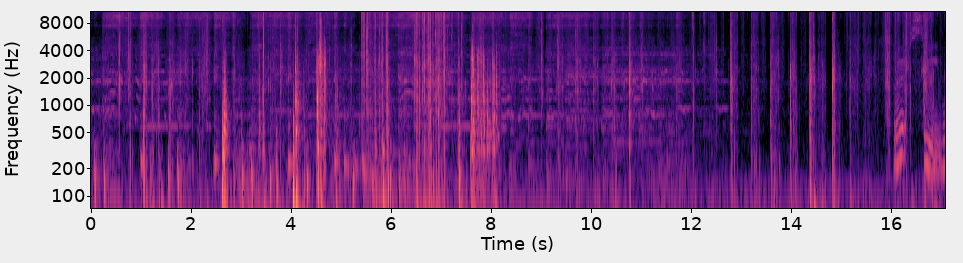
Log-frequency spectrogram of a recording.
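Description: A deck of tarot cards being shuffled for a tarot reading, with repeated papery riffles and soft taps coming in short bursts, louder in the middle and settling into lighter flicks toward the end.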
